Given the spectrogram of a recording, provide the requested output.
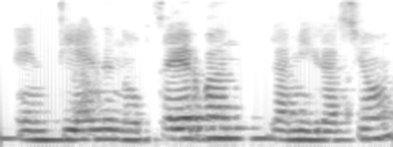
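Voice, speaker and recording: Fairly slow and flat in a monotone, a woman speaks at medium pitch. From Mexico. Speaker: political scientist and professor. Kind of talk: interview conversation.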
